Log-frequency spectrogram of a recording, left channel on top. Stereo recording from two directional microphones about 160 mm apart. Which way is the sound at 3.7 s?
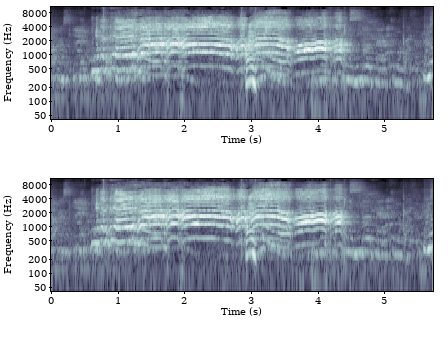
25° left (ahead or behind).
